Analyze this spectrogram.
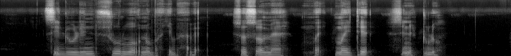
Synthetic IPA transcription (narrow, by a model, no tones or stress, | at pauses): sidulinsuɾwo̰nubaɟibabḛ | sosome | majte | sḭnetulo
